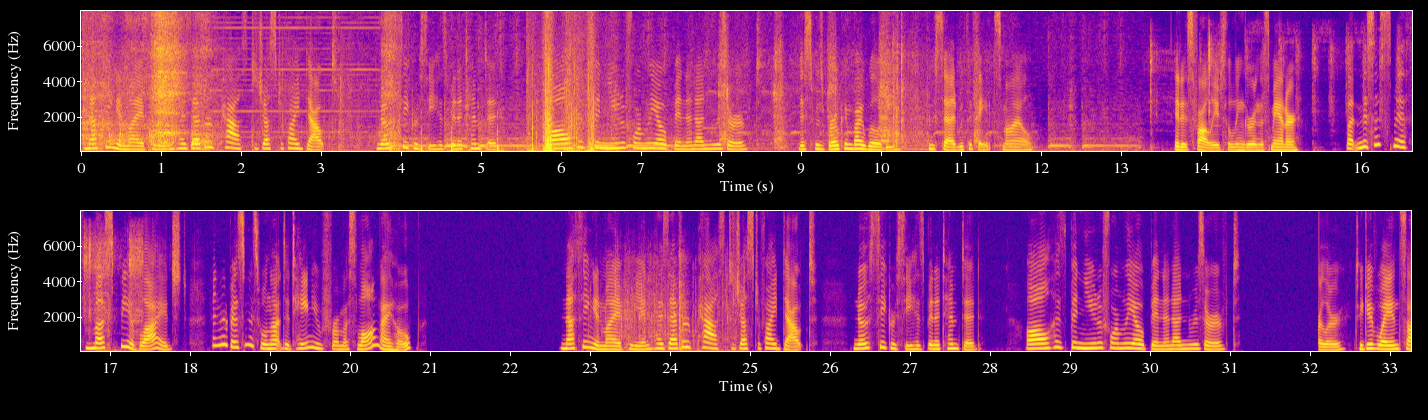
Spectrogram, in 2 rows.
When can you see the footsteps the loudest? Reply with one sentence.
The loudest moment of the footsteps is at 6 seconds.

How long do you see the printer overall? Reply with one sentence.
You can hear the printer for 18 seconds altogether.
